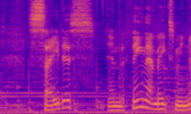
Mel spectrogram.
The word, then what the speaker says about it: Cyetus: This is a Cyetus, I think that's how you pronounce that, Cyetus, and the thing that makes me nervous is right here, it says made for tasty hobby.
